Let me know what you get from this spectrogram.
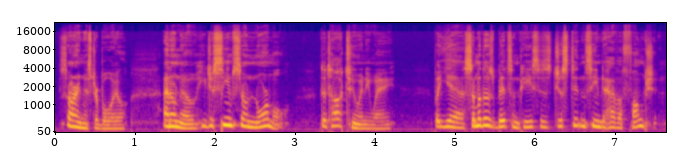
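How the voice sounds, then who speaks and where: A man's voice: high voice, lively intonation, a little fast, darkish tone. An actor playing an earnest young male analyst in an audio drama, polite and hesitant. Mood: earnest, deferential. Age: young adult. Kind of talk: naturalistic dramatic acting.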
